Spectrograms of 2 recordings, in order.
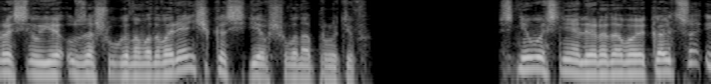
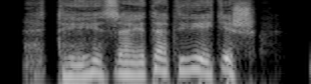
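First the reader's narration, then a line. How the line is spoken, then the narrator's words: Trembling growl. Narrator (Russian): дрожащим голосом прорычал он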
